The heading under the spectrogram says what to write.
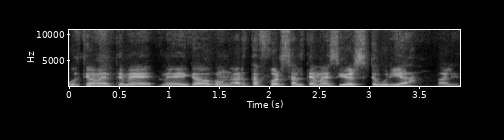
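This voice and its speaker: The voice belongs to a man with a medium pitch. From Chile. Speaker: cybersecurity consultant and entrepreneur. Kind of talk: online talk presentation.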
